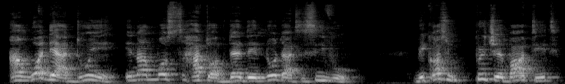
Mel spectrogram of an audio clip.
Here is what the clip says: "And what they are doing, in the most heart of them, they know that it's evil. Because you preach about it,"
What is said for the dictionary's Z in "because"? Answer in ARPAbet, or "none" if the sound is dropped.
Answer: S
